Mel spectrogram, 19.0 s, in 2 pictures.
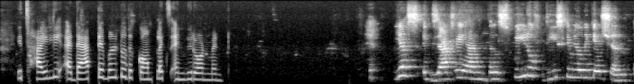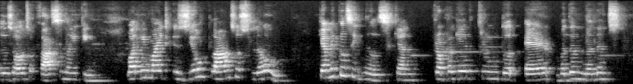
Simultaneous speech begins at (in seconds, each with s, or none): none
